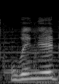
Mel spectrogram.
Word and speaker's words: winged: Winged is pronounced the same as dreamed.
